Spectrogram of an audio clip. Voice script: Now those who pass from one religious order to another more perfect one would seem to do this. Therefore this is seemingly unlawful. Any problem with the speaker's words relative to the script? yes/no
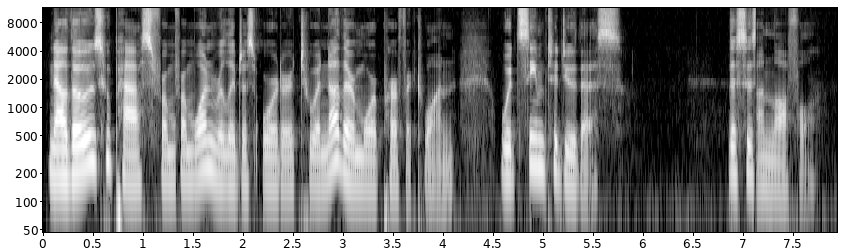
yes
